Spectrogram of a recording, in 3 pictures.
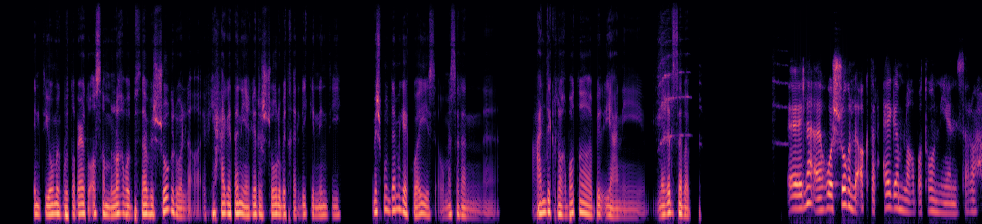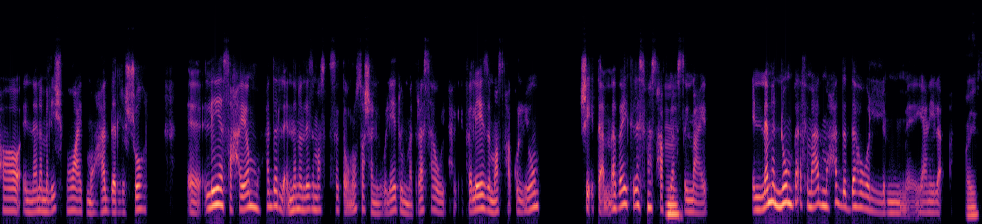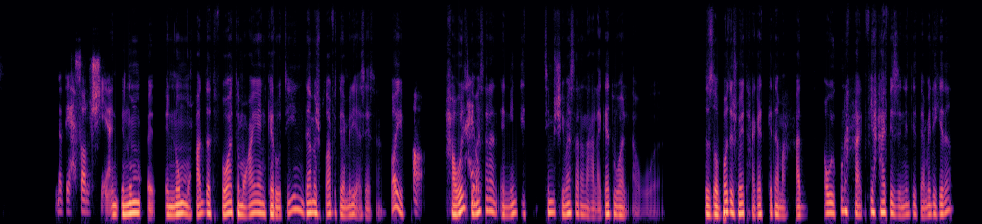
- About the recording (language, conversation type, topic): Arabic, podcast, إزاي بتنظّم نومك عشان تحس بنشاط؟
- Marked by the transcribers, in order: other background noise; laughing while speaking: "لازم أصحى في نفس الميعاد"; in English: "كroutine"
